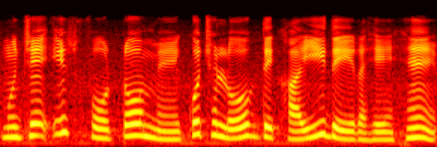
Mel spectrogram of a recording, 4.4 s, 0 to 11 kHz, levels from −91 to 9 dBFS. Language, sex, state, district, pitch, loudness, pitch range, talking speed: Hindi, female, Madhya Pradesh, Katni, 220 Hz, -15 LUFS, 185-260 Hz, 135 wpm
